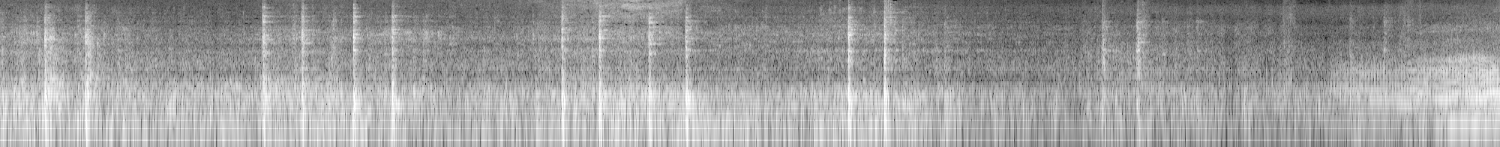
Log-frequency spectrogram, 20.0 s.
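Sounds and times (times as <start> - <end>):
train low rumble: 0.0 - 20.0
train wheels clacking over rail joint: 0.1 - 1.8, 3.4 - 6.1, 7.1 - 9.5, 10.8 - 12.8, 14.4 - 19.0.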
